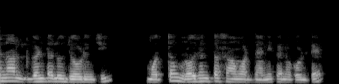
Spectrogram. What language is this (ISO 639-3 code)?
tel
